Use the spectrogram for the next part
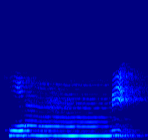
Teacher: kummi dibaca dengung yang lama juga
